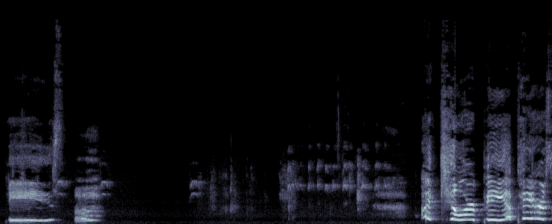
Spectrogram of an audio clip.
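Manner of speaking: high, loud alarmed shout. Acted. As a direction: shout it out as the bee strikes. Climax, killer bee appears.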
